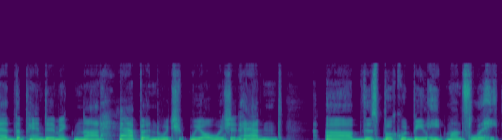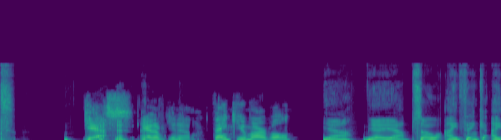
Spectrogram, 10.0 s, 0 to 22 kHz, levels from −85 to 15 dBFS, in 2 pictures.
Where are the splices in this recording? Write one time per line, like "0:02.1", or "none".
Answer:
0:04.3
0:06.7
0:07.1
